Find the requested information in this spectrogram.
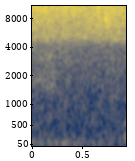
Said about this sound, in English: I don't know if you can hear but it's storming outside.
